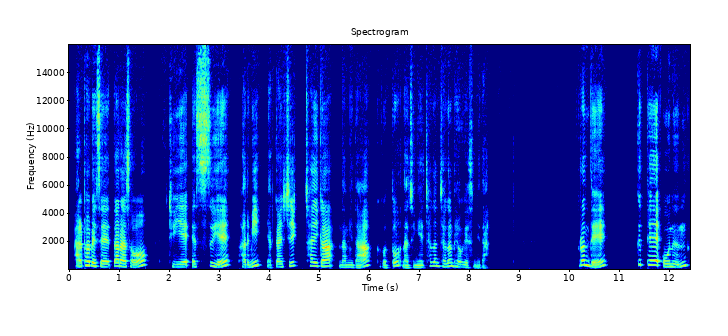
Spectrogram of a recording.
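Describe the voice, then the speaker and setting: Woman, English teacher, slow unhurried delivery, patient explaining, grammar lesson. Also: mid-range voice, a little mellow.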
